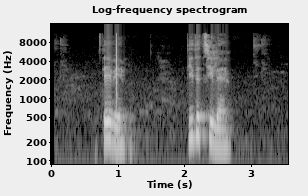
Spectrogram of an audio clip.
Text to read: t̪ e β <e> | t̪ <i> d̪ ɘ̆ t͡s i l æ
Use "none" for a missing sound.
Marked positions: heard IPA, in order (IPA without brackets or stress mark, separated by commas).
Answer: e, i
